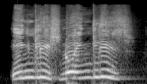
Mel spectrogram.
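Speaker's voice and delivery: high, loud cry of protest; mock outcry. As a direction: call out in exaggerated dismay. Mock outcry at missing English text.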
